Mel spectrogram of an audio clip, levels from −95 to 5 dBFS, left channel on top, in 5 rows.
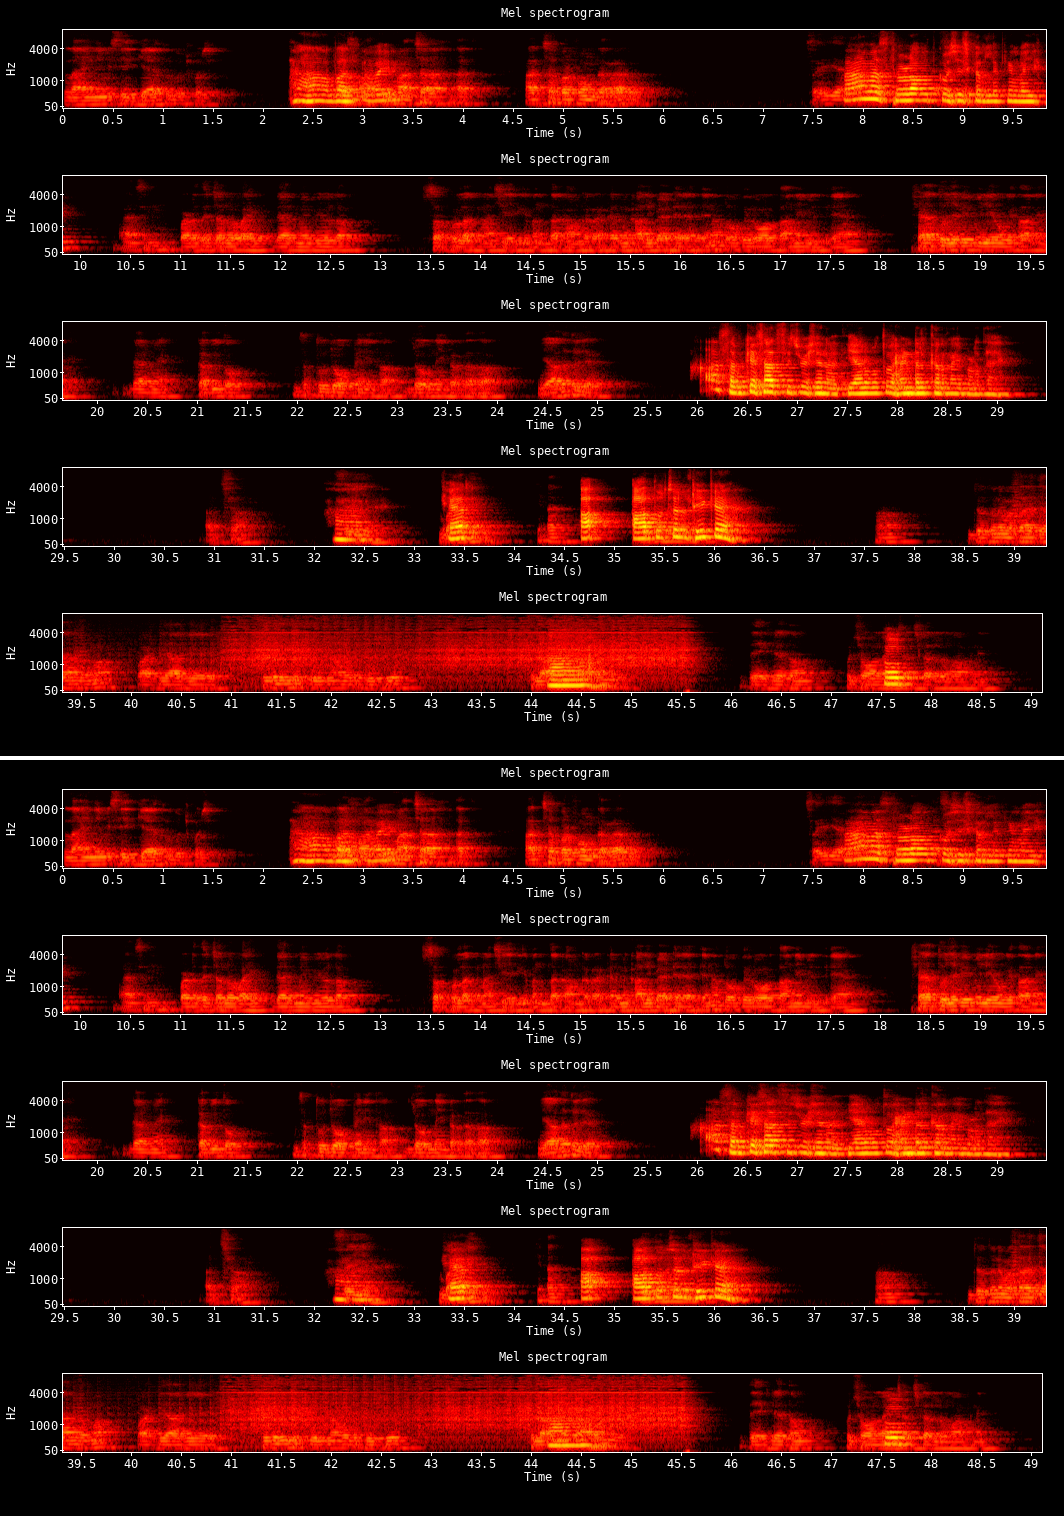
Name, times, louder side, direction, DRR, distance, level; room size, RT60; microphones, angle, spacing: voice 1, 0.0-1.5 2.6-4.0 4.6-5.7 7.4-8.1 8.7-8.8 10.4-12.7 13.4-17.7 18.3-19.8 20.3-20.7 21.0-21.4 22.0-24.0 24.4-25.0 30.9-31.4 32.3-32.6 33.2-33.6 34.3-34.5 35.3-35.8 37.6-37.8 38.5-39.8 40.1-40.9 41.3-42.7 44.0-44.9 46.2-46.8 47.2-48.5, right 1 dB, 40° right, 0 dB, 0.7 m, -45 dB
voice 2, 2.3-3.4 7.8-9.8 26.1-29.1 32.2-32.5 33.3-33.5 34.7-34.8 35.2-36.2 44.2-44.7 47.5-47.7, left 3 dB, 70° left, 6 dB, 0.4 m, -31 dB
sound 1, 39.0-45.5, right 2 dB, 80° right, 0.8 m, -48 dB
2.7 x 2.4 x 4.1 m, 0.71 s
head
